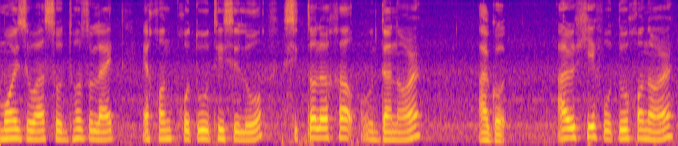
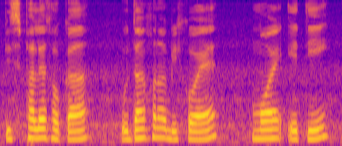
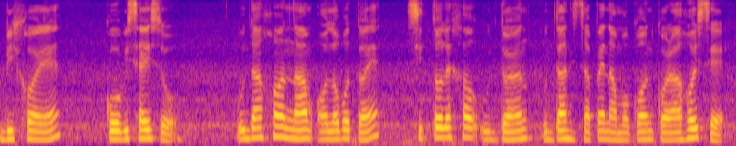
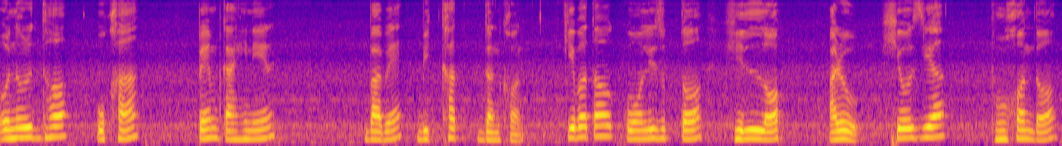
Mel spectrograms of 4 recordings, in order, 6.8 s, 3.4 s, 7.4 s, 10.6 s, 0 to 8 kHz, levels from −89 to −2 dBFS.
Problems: none marked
